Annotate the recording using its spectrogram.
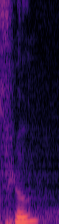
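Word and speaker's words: Flåm: oslo la capitale à flamme se prononcent flou il faut prendre le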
